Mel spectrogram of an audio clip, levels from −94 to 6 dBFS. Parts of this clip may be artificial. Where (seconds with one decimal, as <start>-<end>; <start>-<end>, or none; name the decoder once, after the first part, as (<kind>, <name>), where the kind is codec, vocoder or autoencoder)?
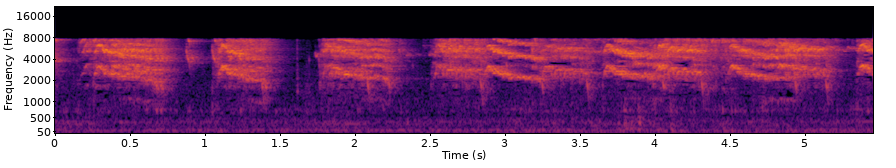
none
